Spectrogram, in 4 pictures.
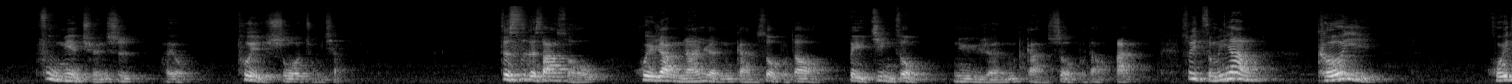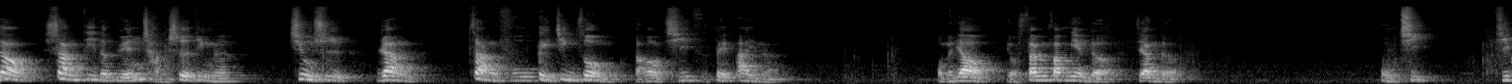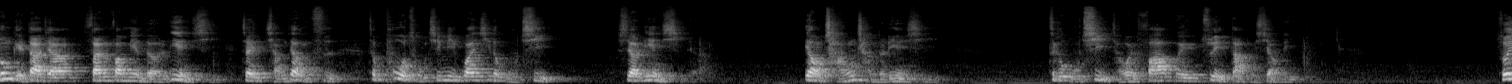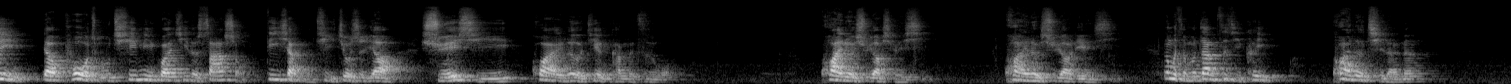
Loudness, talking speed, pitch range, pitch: -22 LUFS, 180 characters per minute, 130-215 Hz, 175 Hz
